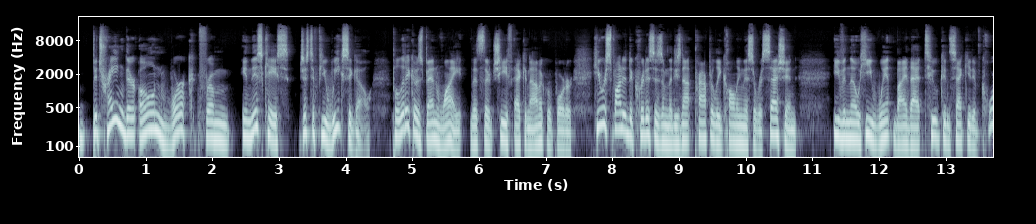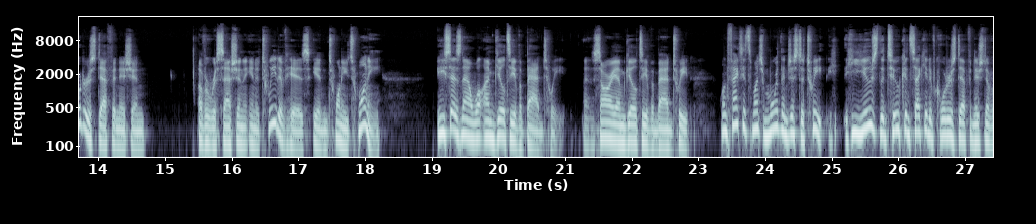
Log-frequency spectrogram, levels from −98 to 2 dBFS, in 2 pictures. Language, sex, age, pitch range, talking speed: English, male, 30-49, 115-160 Hz, 190 wpm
